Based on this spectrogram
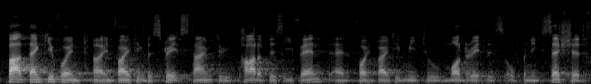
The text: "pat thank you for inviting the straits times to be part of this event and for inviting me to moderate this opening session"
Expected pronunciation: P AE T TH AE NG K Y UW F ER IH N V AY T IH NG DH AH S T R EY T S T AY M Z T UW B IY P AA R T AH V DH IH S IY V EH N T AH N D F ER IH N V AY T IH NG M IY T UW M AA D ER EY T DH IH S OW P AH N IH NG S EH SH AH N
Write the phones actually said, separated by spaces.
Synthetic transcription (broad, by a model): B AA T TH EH NG K Y UW F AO IH N V AY T IH NG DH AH S T R EY T S T AY M T UW B IY P AA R T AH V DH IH S IY V EH N T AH N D F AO IH N V AY T IH NG M IY T UW M AA D ER EY T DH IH S OW P AH N IH NG S EH SH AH N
